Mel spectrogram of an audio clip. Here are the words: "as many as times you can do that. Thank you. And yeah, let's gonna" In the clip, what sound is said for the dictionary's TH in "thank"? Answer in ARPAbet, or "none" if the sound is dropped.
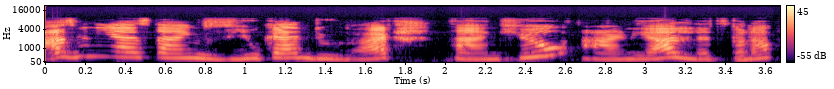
T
